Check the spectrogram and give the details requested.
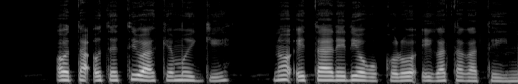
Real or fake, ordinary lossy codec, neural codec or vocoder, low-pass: real; none; none; none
